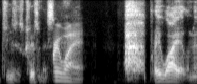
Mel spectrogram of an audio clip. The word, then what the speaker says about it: Bray Wyatt: light that uh way used to perform uh way bryatt did I say it right Jesus Christmas Bray Wyatt Bray Wyatt let me not reverse his name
